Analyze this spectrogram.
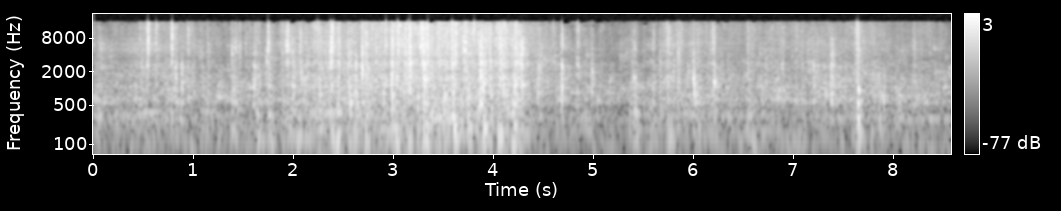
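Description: Rooted Chinese elm and serissa cuttings being pulled apart by hand from a clump of potting soil: crackling and rustling of crumbling soil, tearing roots and brushing leaves. It is loudest and densest about two to four seconds in, with scattered clicks before and after.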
